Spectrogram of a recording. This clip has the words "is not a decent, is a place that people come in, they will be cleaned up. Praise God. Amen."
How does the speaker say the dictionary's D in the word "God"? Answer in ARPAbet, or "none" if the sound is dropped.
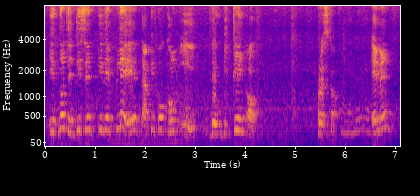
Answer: none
